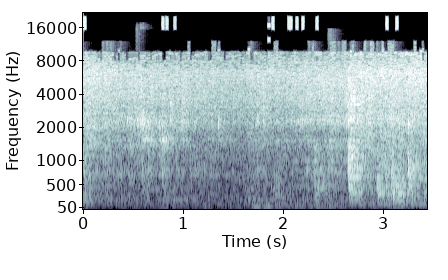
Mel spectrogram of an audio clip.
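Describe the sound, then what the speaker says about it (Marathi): Sliced onion with curry leaves frying in a pan for jowar bhakri pieces, a steady close sizzle with a brief stir burst near the end, no talking. "कांदा परतायला घातलेला आहे"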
